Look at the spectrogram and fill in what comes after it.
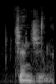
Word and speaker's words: Tianjin: Oui, Tianjin.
